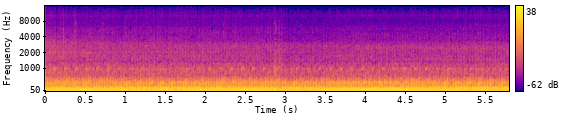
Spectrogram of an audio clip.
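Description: Idle thrums low with an uneven, loping beat and occasional dips in the pulse, a mild misfire that is still present. Cause suspected, not confirmed.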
